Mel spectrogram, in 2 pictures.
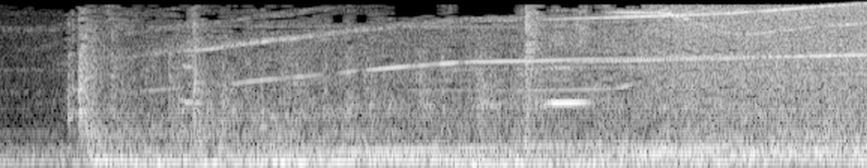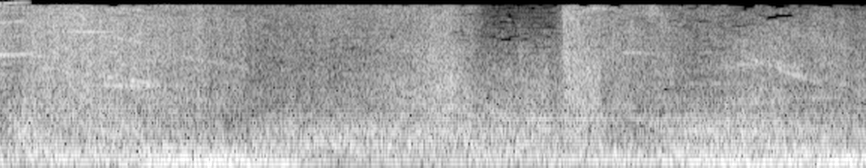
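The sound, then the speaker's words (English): A spacecraft engine fires a deorbit burn in a sustained, loud roar with heavy low rumble, broken by sharp bursts and thin whistling tones that sweep upward. No one speaks. “Well, all right, stand by for deorbit burn.”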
